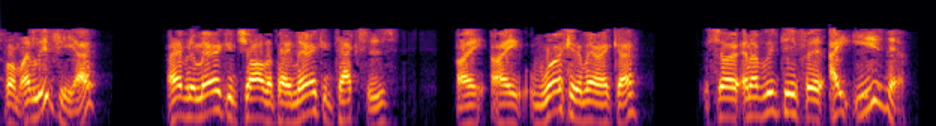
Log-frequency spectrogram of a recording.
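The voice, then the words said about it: Australian accent. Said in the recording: “Australian comedian ... my accent”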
